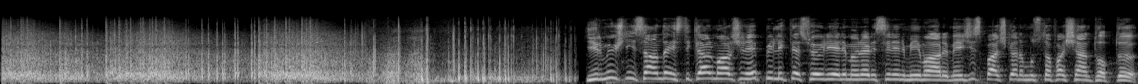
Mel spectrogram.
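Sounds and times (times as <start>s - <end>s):
fireworks from the Turkish Grand National Assembly crackling and booming over Ankara: 0.0s - 6.2s
speech: 5.9s - 11.3s.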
